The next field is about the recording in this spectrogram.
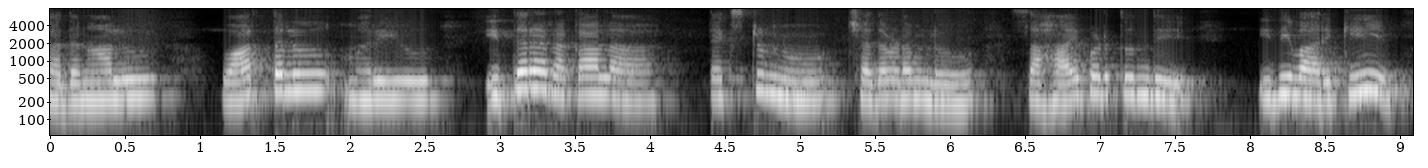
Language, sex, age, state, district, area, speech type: Telugu, female, 30-45, Andhra Pradesh, East Godavari, rural, spontaneous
